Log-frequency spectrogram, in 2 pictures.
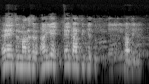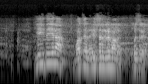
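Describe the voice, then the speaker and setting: A woman teacher running an alphabet quiz with a class of young children, giving brisk commands and telling them to speak up. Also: medium pitch. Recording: dull lo-fi recording in a noisy classroom. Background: children chattering.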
